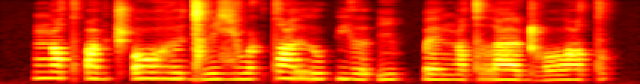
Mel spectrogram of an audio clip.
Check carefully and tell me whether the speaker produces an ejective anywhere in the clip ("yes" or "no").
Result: yes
